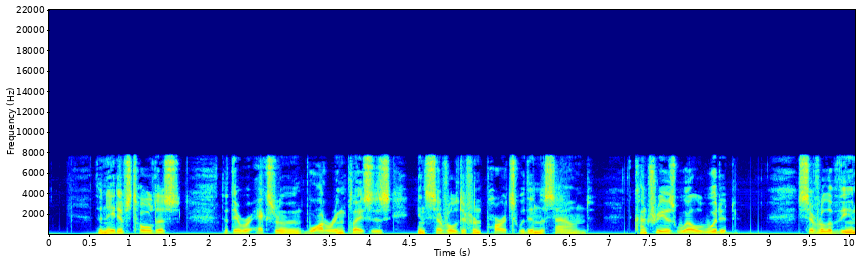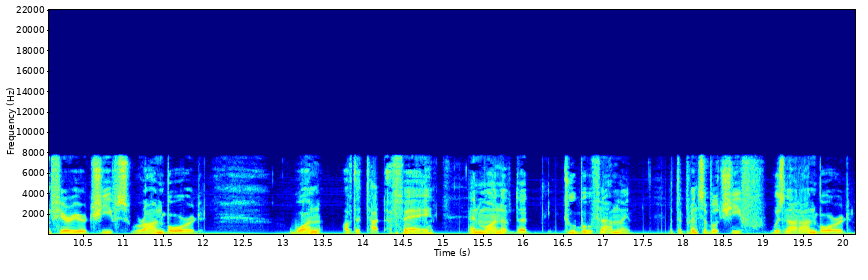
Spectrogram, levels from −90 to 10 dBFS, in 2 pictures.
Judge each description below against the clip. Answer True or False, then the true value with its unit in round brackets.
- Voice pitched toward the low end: True (110 Hz)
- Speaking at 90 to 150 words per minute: True (140 wpm)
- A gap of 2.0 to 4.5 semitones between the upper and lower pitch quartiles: True (3.5 semitones)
